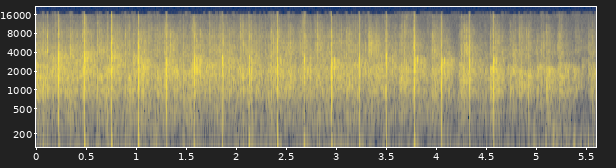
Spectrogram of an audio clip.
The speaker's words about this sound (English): So I'd like to thank them and give them a round of applause.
